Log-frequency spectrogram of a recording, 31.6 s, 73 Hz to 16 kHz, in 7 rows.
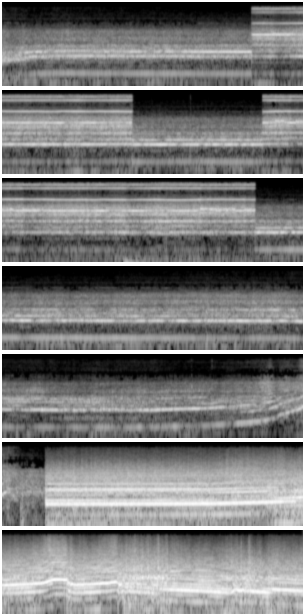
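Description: Red Bull Formula One showcar's engine idling steadily in the pit garage, with a high whine joining it twice, then climbing in pitch as it is revved. About 23 s in it cuts to the engine heard onboard, much louder and at high revs, its pitch falling and climbing again.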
